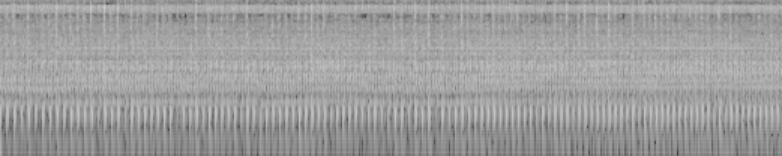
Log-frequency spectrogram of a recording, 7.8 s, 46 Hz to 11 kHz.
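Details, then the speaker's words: Rebuilt 98cc single-cylinder small engine, honed cylinder, break-in oil, no longer smoking; idling with a sharp steady tap every revolution, bottom-end knock from a loose connecting rod, clunk felt turning by hand. "However, it's making a lot of bottom end noise, like it's knock"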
